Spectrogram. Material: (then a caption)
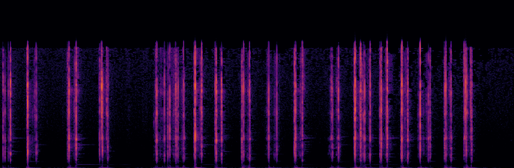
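Plastic. Fingertips with long nails press and tap clear plastic keycaps on Cherry MX switches with red, clear and green stems, set in the clear plastic base of a mechanical keyboard switch tester. Quick, uneven bursts of bright plastic clacks land with a low thock, each dying away almost at once, while a faint steady tone hums underneath.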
